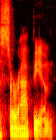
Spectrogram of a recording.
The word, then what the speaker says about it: Serapeum: It's actually pronounced the Serapeum.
